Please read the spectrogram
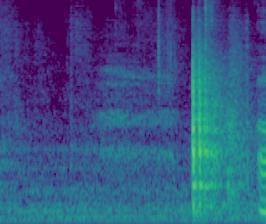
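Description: Quiet room tone, then a single sharp knock about a second and a half in that dies away quickly.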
